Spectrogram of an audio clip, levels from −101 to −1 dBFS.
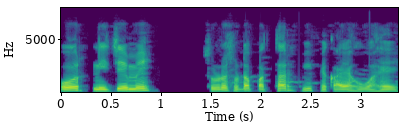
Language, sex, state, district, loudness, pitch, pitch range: Hindi, male, Chhattisgarh, Balrampur, -18 LUFS, 155 Hz, 140-170 Hz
